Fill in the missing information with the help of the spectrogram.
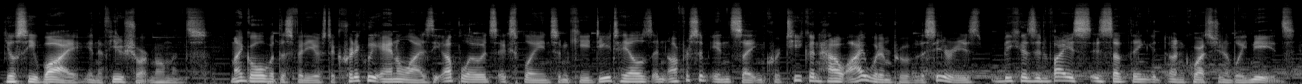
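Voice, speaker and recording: A man's voice: medium pitch, animated, a little fast, few pauses. A young man narrating a scripted commentary video with wry, sarcastic asides, over faint background music. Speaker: YouTube commentator.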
